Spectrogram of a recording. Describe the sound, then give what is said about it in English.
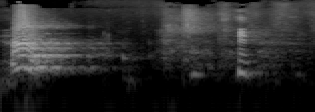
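A dog lets out one loud, drawn-out bark, followed by two shorter, softer barks about a second later, with no one talking. “I think now he said barks enough.”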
